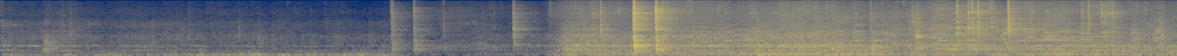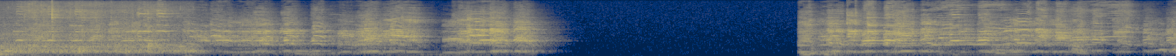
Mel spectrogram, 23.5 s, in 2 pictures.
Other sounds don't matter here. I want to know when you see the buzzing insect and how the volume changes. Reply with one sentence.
You can hear the buzzing insect from 0.0 to 13.8 s, getting louder then quieter.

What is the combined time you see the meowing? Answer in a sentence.
You can hear the meowing for 2 seconds altogether.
